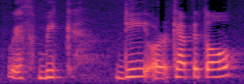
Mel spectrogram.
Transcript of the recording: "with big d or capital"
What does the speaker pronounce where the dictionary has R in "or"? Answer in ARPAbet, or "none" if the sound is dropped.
R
